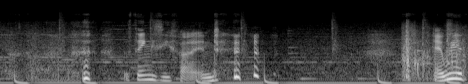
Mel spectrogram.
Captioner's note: laugh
